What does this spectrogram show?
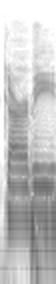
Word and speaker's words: Garbe: Bailey, Garby. Greg. Oh, right, Garby.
